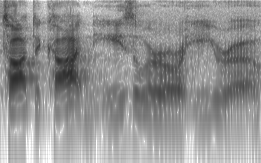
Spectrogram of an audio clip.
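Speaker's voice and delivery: normal talking voice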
